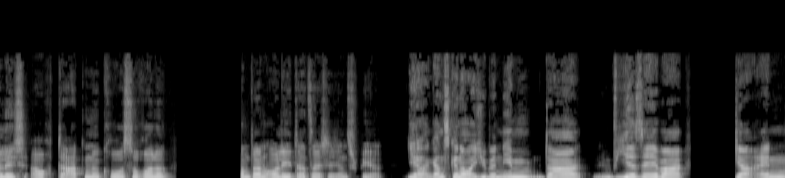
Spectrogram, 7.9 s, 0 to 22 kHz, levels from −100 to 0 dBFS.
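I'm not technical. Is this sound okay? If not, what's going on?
No, there's a clipped start after a pause, twice. At 2.22 s, after about half a second of quiet, the speech comes back with roughly the first 0.2 s missing. At 7.15 s, right after "da wir selber" and a short 0.32 s gap, another 0.22 s or so gets swallowed. The playback device dozes off in the silence and needs a moment to wake, so the speech jumps in abruptly.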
